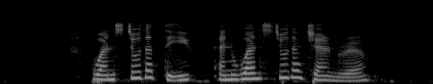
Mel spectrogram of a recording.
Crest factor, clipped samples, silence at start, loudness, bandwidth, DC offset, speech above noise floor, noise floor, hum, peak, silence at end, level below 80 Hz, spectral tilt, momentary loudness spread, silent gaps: 18 dB; under 0.1%; 0.9 s; -35 LUFS; 7.8 kHz; under 0.1%; 46 dB; -81 dBFS; none; -18 dBFS; 0.65 s; -72 dBFS; -4.5 dB/octave; 8 LU; none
